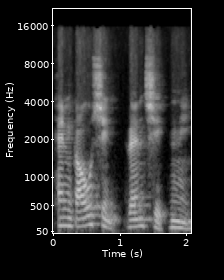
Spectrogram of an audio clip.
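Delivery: হ্যানকাওশিন রেনশিনি drawn out slowly, each syllable clear; slow careful repeat. Shown as a demonstration. Teacher repeats the last Chinese phrase for viewers, very slowly. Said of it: "last শব্দটা আবার বলছি".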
